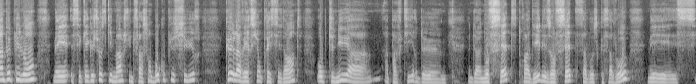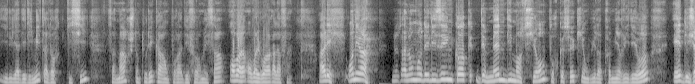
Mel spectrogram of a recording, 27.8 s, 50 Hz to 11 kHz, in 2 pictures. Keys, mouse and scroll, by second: 5.8 click, 19.2 click.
